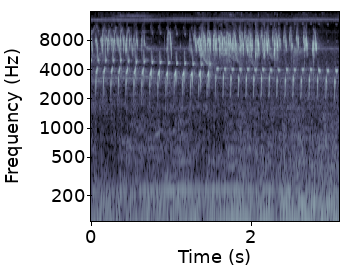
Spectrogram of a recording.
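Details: Chicks of the crested jay during feeding: an unbroken stream of rapid, high-pitched pulsed notes with shrill, squealing overtones throughout.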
